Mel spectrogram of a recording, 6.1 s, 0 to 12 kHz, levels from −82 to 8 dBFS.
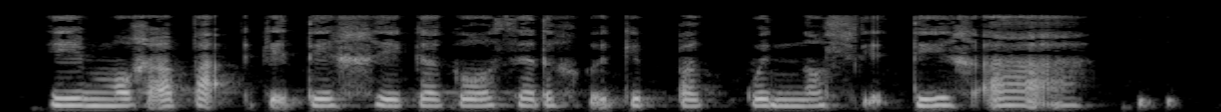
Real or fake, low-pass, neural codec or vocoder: real; 7.2 kHz; none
